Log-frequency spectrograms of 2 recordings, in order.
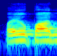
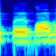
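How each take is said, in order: First: पयोपान with "yo" in the middle; wrong o form. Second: पयपान as pay-paan; no o sound. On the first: Teacher showing the rejected form, पयोपान with o. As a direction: say पयोपान as pa-yo-paan. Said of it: "नहीं". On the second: Teacher giving the corrected form, पयपान without o. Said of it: "होता है". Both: Shown as a demonstration.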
